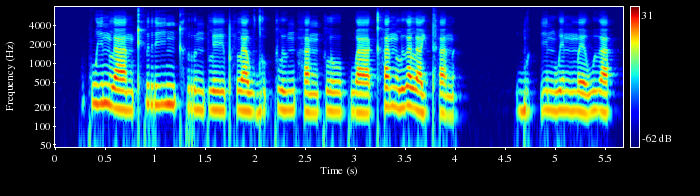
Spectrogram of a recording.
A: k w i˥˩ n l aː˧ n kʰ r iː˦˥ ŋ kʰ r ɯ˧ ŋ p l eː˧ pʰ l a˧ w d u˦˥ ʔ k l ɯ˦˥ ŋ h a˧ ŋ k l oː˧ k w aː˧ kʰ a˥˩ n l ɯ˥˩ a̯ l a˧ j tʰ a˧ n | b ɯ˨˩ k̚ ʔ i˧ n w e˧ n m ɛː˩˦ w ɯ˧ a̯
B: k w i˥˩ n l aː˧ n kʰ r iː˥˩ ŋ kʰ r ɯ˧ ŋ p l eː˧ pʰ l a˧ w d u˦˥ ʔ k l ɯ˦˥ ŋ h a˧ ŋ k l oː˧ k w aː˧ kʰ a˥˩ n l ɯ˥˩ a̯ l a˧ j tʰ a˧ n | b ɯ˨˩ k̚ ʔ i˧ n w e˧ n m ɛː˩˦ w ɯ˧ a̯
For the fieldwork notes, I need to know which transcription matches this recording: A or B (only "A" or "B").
B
